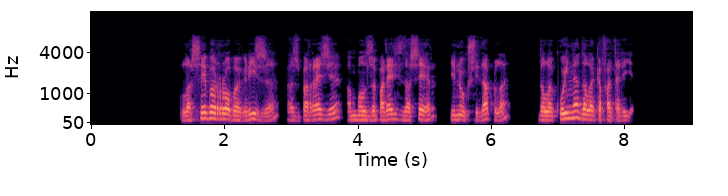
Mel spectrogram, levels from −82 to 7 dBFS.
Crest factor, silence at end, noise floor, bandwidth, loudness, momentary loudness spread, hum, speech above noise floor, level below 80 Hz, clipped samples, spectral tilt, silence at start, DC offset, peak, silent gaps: 16 dB; 0.9 s; under -90 dBFS; 7.6 kHz; -18 LUFS; 12 LU; none; over 73 dB; -60 dBFS; under 0.1%; -6.5 dB/octave; 1.35 s; under 0.1%; -2 dBFS; 2.84-2.93 s, 5.21-5.38 s, 6.31-6.71 s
